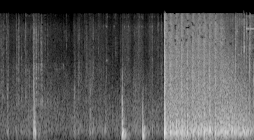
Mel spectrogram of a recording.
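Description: Gunfire in the video game Escape From Tarkov, inside a building stairwell: a few single sharp shots, then a dense loud burst of automatic fire sustained to the end, with no talk.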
